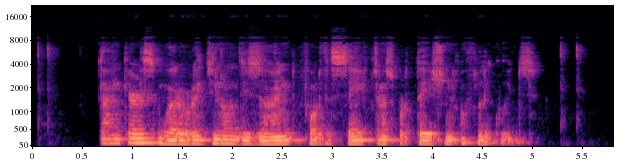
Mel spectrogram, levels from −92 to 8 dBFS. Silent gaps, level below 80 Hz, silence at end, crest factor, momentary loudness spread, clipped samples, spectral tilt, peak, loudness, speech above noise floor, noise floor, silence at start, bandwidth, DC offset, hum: none; -48 dBFS; 0.8 s; 14 dB; 10 LU; under 0.1%; -7 dB/octave; -2 dBFS; -17 LUFS; 43 dB; -59 dBFS; 0.7 s; 7.8 kHz; under 0.1%; none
